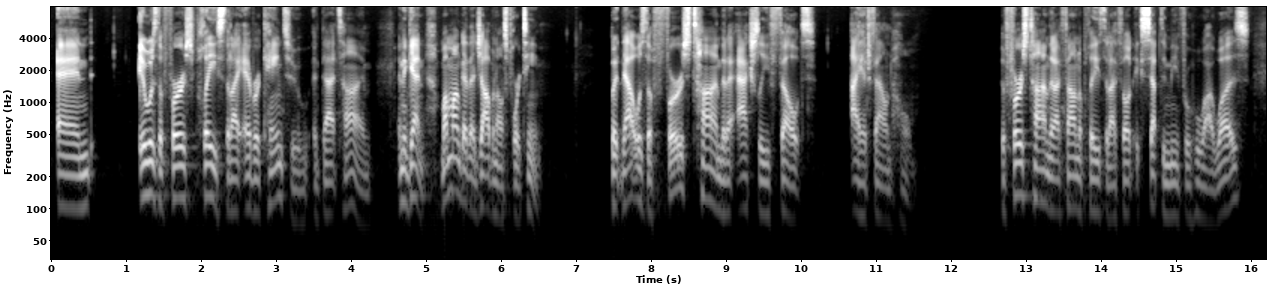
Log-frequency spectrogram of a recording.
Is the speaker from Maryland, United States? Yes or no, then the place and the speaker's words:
yes; Baltimore, Maryland, United States; It's not because, I'm Baltimore and I'm a, you know, rep from my hometown.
